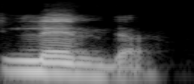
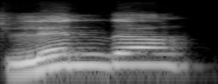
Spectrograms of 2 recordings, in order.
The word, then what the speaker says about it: Länder: Entonces, por ejemplo, A con umlaut en esta palabra, lenda, no decimos lander, sino que decimos lenda, porque estos dos punticos me acaban de transformar este sonido.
